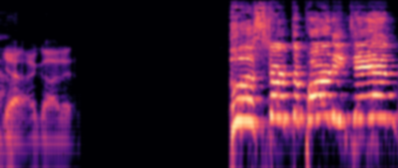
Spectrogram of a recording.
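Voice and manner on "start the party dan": terrified, frightened, fearful. Asked to say the line as if zombies are coming over the hill, terrified. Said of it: "Say it like a bunch of zombies are coming over the hill towards you".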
